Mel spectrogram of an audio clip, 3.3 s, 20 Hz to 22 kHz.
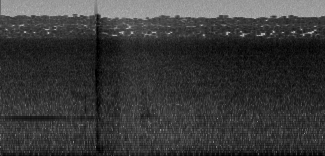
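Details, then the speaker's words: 1999 Chevy Tahoe V8 started right after an oil change (6,500 miles since the last one): low, even idle rumble holding steady, brief clunk at one second; oil pressure up, no leaks; normal idle. "so we got the oil changed in this I'm gonna fire it up here I'm gonna move this out of the way and this fire this up make sure we don't have any leaks anywhere well we've got oil pressure that's good"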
